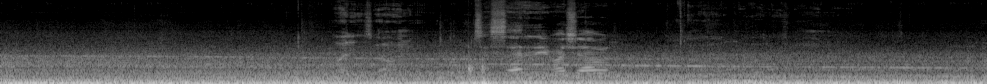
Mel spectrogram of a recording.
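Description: A car's tyres rumble steadily on a highway from inside the car.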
